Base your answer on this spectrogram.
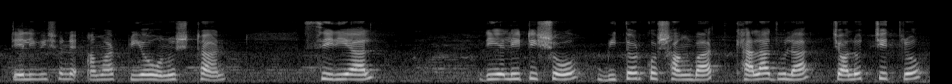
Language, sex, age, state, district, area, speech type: Bengali, female, 45-60, West Bengal, Paschim Bardhaman, urban, spontaneous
